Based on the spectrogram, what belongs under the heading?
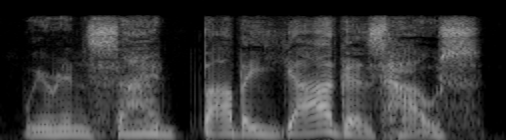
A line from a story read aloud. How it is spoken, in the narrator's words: Sabrina croaked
